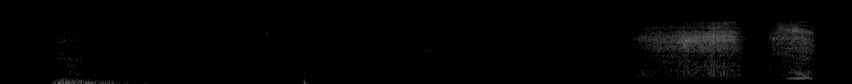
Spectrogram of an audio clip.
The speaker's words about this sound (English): Yep, I'm still blowing my nose from that earlier cry.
